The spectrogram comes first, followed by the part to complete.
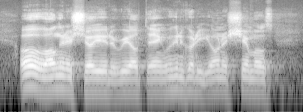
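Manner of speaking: ordinary delivery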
